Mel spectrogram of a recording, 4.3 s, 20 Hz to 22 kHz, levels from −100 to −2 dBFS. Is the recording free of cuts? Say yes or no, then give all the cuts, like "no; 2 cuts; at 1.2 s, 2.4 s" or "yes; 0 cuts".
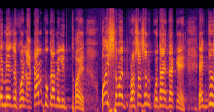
yes; 0 cuts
